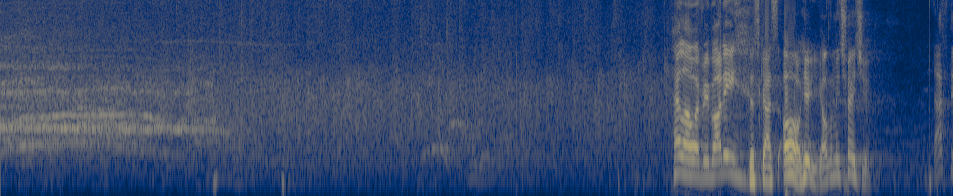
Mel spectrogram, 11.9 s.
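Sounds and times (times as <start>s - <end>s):
youth church service audience applauding: 0.0s - 9.4s
speech: 8.4s - 11.0s, 11.7s - 11.9s.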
